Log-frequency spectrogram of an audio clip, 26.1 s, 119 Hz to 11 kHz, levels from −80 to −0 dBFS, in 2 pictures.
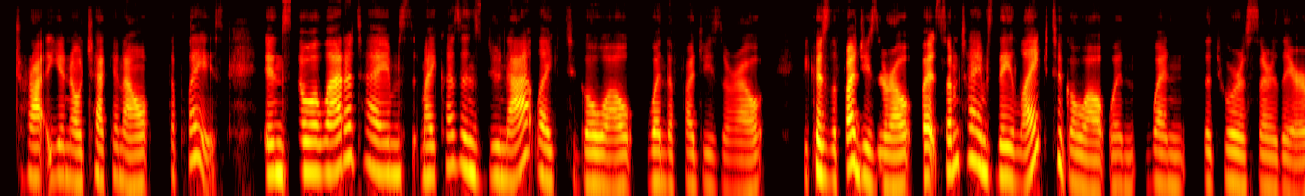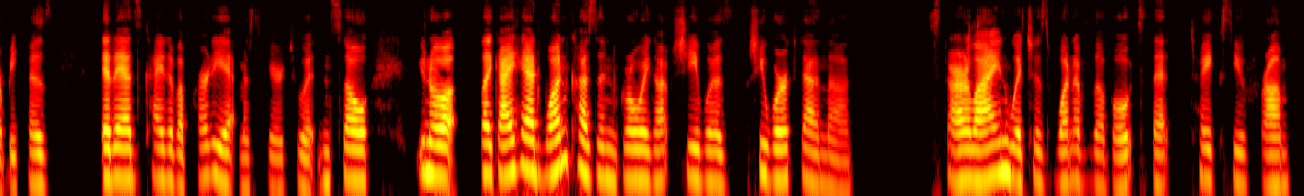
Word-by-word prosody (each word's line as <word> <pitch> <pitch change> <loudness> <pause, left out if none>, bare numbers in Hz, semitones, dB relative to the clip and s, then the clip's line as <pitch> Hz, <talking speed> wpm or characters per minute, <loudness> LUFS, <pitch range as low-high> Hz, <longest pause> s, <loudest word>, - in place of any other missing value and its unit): try 190 0 +1
you 190 +2 -6
know, 170 -2 -2
checking 185 0 -4
out 155 +1 0 0.2
the 195 - -13
place, 285 +2 -6 0.4
and 205 0 +1
so 215 0 +1
a - - +4
lotta 215 +8 +4
times, 205 -7 -3
my 190 0 -1
cousins 240 -4 -3
do 190 +1 -7
not 180 +3 +2
like 180 -5 -2
to - - -20
go 160 -1 0
out 150 +1 -2
when 170 0 -3
the 160 - -8
"fudgies" 160 -2 -9
are 140 -1 -12
out 140 +2 -4 0.4
because 195 +1 +3
the 175 - -6
"fudgies" 200 -9 +5
are 160 - +1
out, 155 +2 +2
but 195 -1 +5
sometimes 245 -2 -1
they 190 -1 0
like 170 - +1
to 265 - -3
go 165 -7 -4
out 140 -1 0
when 155 -1 -11 0.2
when 155 -3 -7 0.2
the 170 -1 -7
tourists 165 -2 -5
are 150 -2 -5
there, 135 -3 -4
because 155 +1 -5 0.5
it 185 0 +7
adds 180 -2 +5
kind 180 -2 -5
of 175 - -4
a 155 - -1
party 190 -1 -3
atmosphere 145 -1 -11
to 155 - -7
it, 140 - -8
and 165 +1 -9
so, 175 0 +3 0.5
you 210 - -5
know 195 -2 +8 0.3
like, 205 0 +4
I 195 +1 +9
had 220 -3 +6
one 220 +7 +5
cousin 195 -8 -1
growing 180 0 0
up, 175 +1 -3
she 185 -1 -5
was 170 -2 -4 0.2
she 200 +7 -5
worked 180 0 +1
on 165 -3 -3
the 140 -2 -11 0.8
Star 170 - +3
Line, 185 +4 +6
which 175 0 -2
is 170 -3 -9
one 170 +1 -2
of 165 -2 -7
the 160 -2 -8
boats 150 +1 -4
that 155 -1 -5 0.3
takes 180 -2 -6
you 165 -2 -8
from 155 0 -1
175 Hz, 190 wpm, -28 LUFS, 160-195 Hz, 0.8 s, I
